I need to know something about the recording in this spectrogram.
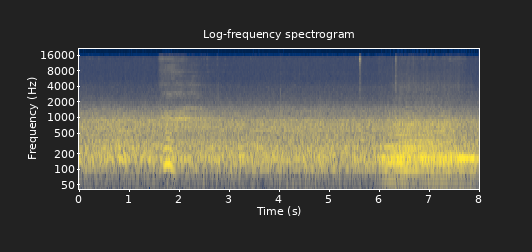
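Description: Steady low rumble of road and engine noise from inside a moving car, with a deeper engine hum swelling louder toward the end. No one speaks.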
